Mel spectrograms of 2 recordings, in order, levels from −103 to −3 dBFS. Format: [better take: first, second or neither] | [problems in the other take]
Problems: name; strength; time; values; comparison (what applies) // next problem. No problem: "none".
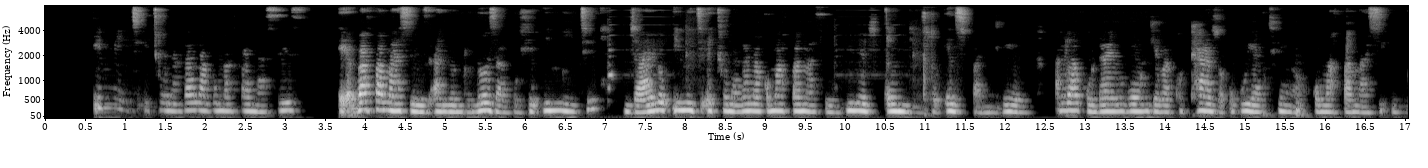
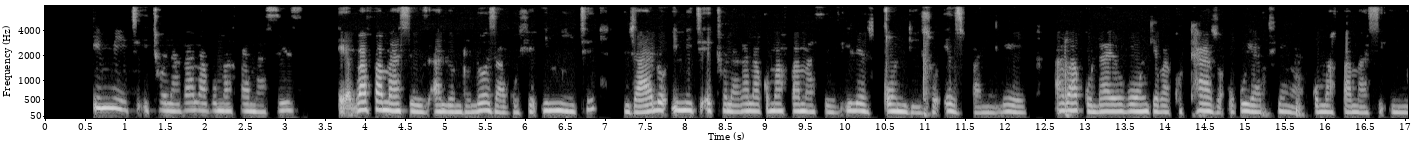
second | noise reduction (neural mask model DeepFilterNet 3)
